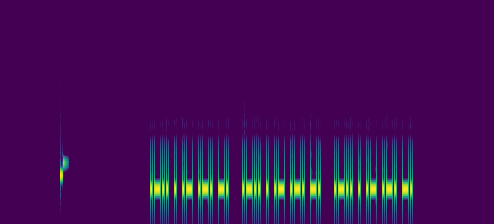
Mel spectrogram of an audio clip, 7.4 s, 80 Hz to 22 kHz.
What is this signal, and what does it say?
Morse code, heard as a keyed tone, about 40 wpm, 700 Hz. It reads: LEARN LEARN LEARN
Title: Top 300 Words Repeated 40wpm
